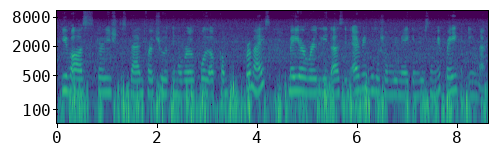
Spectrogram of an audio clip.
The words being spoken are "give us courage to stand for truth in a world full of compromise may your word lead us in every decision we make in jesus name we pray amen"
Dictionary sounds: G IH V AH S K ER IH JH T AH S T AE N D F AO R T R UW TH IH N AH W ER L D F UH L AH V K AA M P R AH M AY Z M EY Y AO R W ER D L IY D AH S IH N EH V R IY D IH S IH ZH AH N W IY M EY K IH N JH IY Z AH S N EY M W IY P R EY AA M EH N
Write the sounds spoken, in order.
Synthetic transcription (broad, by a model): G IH V AH S K ER IH JH T AH S T AE N D F AO R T R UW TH IH N AH W ER L D F UH L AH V K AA M P R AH M AY S M EY Y AO R W ER D L IY D AH S IH N EH V R IY D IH S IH SH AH N W IY M EY K IH N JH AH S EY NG W IY P R EY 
